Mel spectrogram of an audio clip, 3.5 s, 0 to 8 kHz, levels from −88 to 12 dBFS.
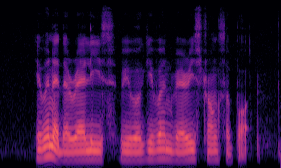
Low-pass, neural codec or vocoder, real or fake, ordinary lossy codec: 7.2 kHz; none; real; none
